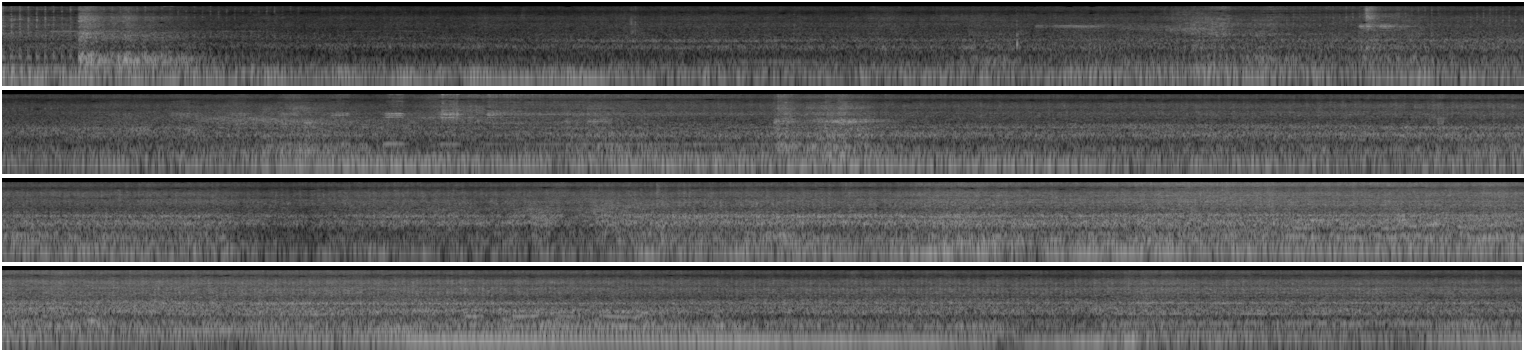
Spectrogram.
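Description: Small diesel engine of a tracked rice-hauling tractor running under load as the crawler climbs a bank, with a few metallic clanks. It runs louder in the second half as the machine drives along the road.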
